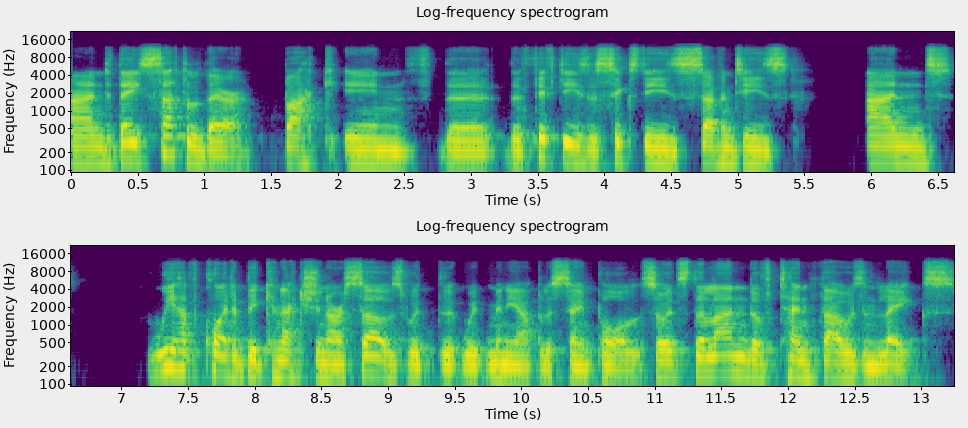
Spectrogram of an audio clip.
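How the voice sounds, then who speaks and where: In an Irish accent, a man speaks at a fairly slow pace and medium pitch, with ordinary pitch variation, very even loudness and a quiet background. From Ireland. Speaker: public speaker and founder. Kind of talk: casual interview.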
